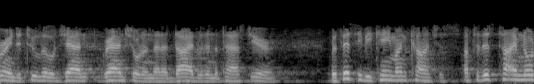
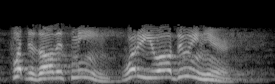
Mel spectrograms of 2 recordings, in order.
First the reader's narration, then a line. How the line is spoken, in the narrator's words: suddenly raising himself on his elbow, he exclaimed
